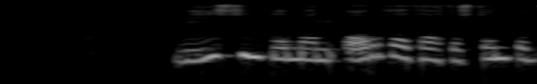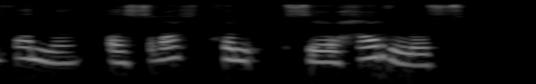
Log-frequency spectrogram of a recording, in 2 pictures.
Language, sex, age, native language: Icelandic, female, 30-39, Icelandic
